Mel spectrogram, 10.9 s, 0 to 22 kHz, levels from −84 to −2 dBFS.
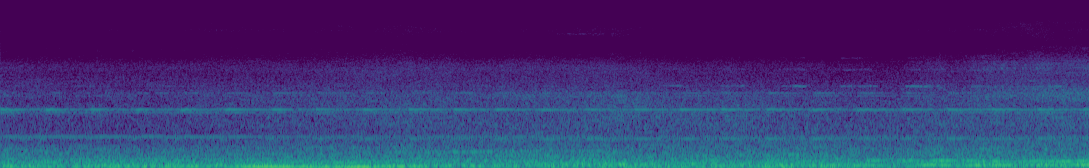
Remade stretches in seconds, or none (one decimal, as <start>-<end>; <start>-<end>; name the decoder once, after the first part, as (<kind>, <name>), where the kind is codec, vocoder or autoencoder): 0.0-2.3 (vocoder, BigVGAN v2); 2.9-6.2; 7.2-10.9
